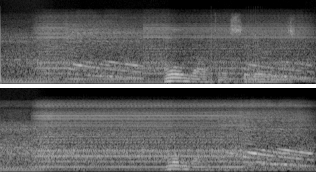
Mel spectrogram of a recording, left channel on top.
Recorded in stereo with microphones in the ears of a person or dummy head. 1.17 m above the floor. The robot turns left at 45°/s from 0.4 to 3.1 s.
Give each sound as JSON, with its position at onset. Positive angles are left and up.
{"t": 1.6, "sound": "a man speaking", "azimuth_deg": 120, "distance_m": 0.5}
